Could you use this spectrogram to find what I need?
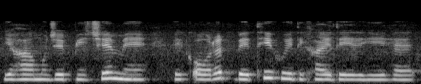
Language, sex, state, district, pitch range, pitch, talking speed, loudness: Hindi, female, Arunachal Pradesh, Lower Dibang Valley, 225-245 Hz, 230 Hz, 170 wpm, -17 LUFS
